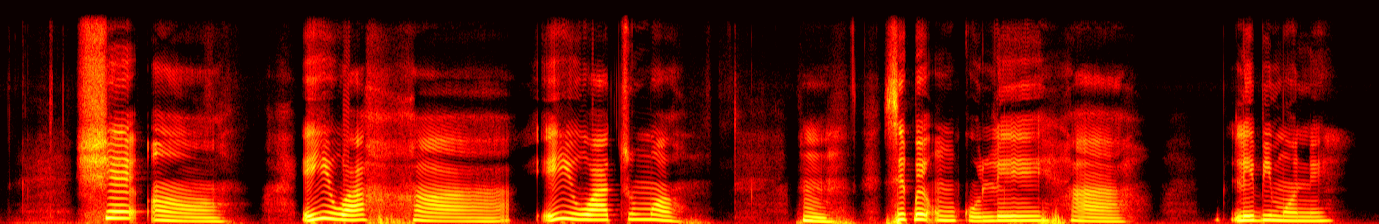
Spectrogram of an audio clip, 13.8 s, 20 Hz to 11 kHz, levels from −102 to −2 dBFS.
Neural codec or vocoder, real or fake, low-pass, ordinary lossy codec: none; real; 9.9 kHz; none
